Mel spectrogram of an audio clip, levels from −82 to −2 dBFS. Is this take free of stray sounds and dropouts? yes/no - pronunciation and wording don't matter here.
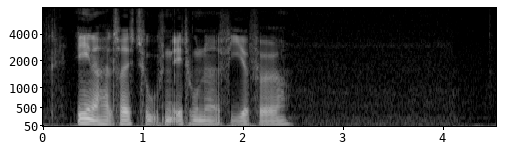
yes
